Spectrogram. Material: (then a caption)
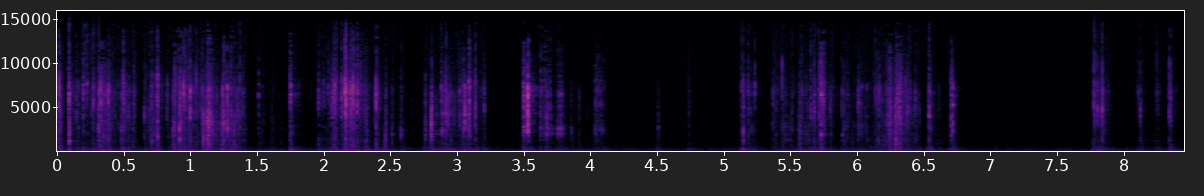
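Soap. A pink, dry, hard Lux bar soap is held in the hand and carved with the metal blade of a yellow box cutter until it breaks into crumbly chunks. Bursts of dry, crisp scraping and crackling, bright and high in tone, come in irregular clusters with short pauses between them, over a faint steady low hum.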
